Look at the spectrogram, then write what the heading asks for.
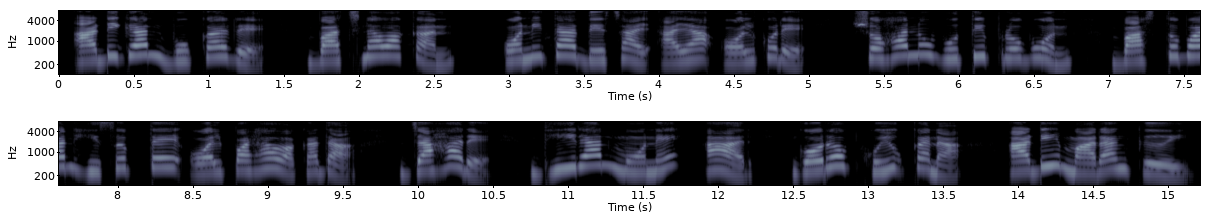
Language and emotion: Santali, neutral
